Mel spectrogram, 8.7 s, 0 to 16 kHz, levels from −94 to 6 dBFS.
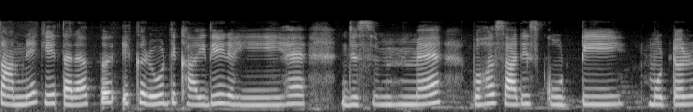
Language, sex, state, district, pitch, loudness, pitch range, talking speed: Hindi, female, Goa, North and South Goa, 260 Hz, -17 LUFS, 250-280 Hz, 105 wpm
